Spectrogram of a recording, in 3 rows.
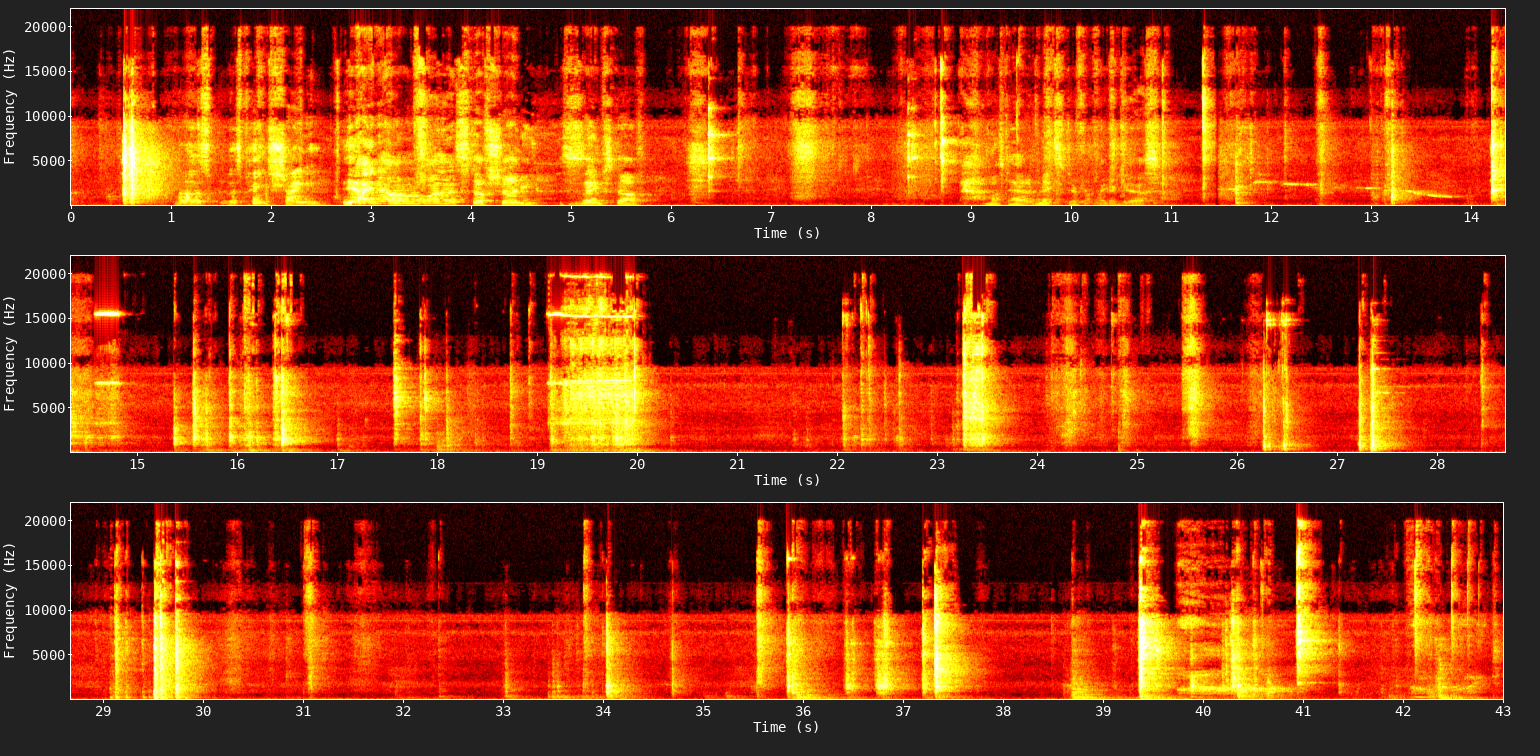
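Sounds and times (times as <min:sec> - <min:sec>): hand tools and metal parts clanking: 0:08.2 - 0:09.5.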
